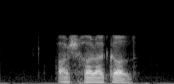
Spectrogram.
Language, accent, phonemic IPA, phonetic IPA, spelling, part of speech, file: Armenian, Eastern Armenian, /ɑʃχɑɾɑˈkɑl/, [ɑʃχɑɾɑkɑ́l], աշխարհակալ, noun / adjective, Hy-աշխարհակալ.ogg
- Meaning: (noun) great conqueror; emperor; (adjective) ruling an empire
